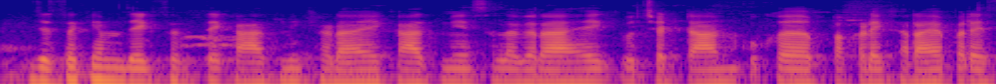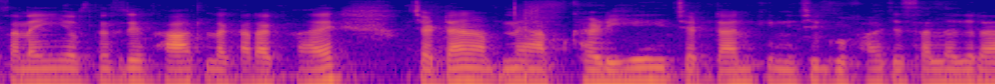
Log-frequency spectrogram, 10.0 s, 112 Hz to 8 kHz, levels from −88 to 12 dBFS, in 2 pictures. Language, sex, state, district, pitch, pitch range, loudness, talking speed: Hindi, male, Jharkhand, Jamtara, 120 Hz, 115-125 Hz, -29 LUFS, 275 wpm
